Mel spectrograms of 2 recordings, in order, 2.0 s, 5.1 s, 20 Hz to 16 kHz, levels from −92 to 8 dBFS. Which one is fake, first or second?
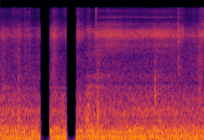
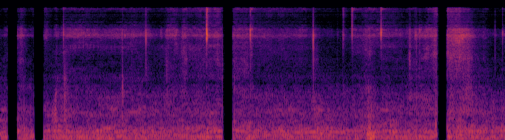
second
